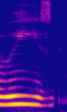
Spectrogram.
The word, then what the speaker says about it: wheeze: दूसरा है हमारा WHEEZE, इसको कहा जाता है वीज।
